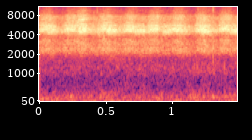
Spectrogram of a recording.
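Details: Many cicadas sing together in olive-tree woodland in Provence on a hot, partly cloudy 6 July summer day, a steady, high, shimmering buzz that swells and fades slightly.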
